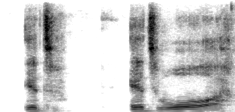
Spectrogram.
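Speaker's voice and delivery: imitated Boston accent. Retelling the breakup, the speaker quotes the woman he left in a Boston accent. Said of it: "she had that Boston accent".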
